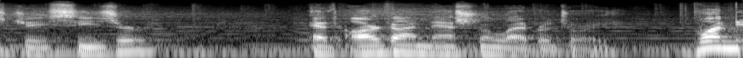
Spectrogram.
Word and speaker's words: JCESR: I'm director of the Joint Center for Energy Storage Research, which we pronounce JCESR, at Argonne National Laboratory.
